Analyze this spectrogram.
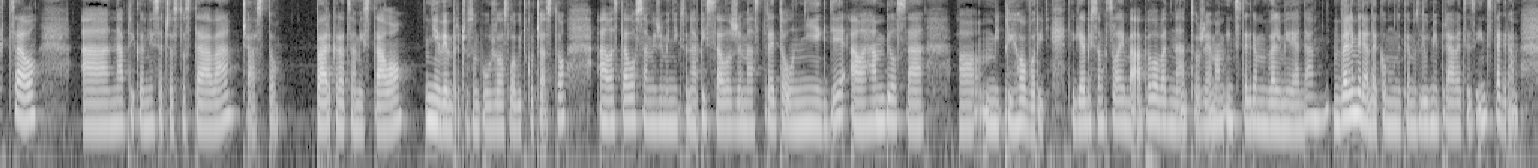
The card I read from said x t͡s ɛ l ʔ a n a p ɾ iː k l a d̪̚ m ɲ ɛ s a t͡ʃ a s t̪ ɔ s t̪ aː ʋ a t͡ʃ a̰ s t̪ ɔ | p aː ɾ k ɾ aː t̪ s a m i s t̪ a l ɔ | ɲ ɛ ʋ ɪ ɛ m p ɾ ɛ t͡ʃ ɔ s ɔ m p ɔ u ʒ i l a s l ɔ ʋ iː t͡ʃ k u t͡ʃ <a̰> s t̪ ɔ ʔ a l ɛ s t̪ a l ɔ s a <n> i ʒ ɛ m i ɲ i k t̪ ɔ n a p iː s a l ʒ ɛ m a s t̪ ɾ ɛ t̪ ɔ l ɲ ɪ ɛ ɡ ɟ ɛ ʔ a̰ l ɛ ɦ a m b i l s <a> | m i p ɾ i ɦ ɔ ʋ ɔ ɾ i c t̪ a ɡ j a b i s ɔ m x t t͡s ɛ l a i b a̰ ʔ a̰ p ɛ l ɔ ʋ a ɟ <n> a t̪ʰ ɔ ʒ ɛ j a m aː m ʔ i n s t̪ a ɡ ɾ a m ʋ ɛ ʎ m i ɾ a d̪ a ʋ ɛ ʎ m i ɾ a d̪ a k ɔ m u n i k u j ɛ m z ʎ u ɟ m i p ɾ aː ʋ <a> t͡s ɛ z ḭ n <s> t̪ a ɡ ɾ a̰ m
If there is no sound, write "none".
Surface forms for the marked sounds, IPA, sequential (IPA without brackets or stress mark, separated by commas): a̰, m, a, n, ɛ, s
